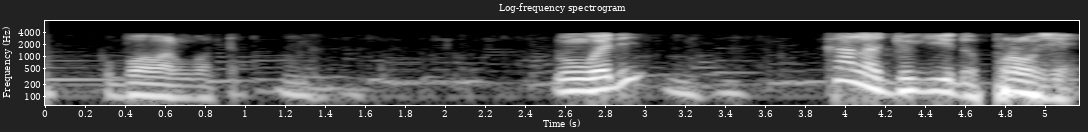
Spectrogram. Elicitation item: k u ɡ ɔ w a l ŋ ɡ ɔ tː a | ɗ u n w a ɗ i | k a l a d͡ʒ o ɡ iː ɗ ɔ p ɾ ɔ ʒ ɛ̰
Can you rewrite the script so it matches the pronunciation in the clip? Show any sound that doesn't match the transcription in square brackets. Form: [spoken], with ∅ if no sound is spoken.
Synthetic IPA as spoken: k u [b] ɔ w a l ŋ ɡ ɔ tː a | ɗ u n w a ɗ i | k a l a d͡ʒ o ɡ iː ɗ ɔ p ɾ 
